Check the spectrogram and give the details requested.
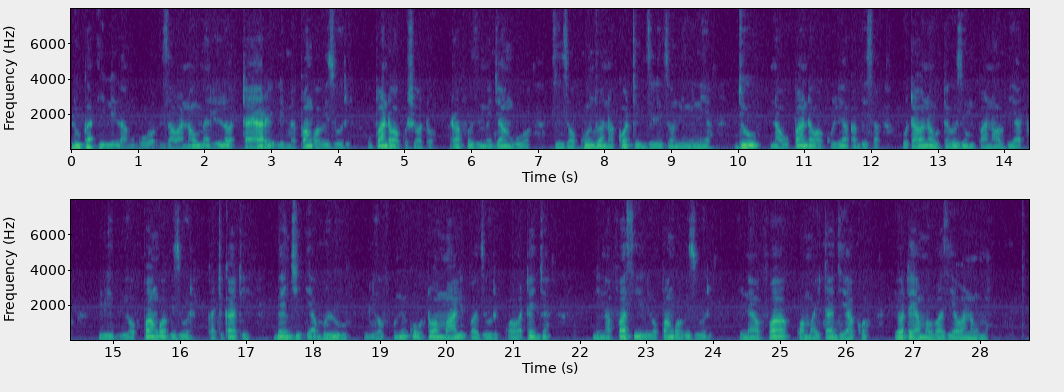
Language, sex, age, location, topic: Swahili, male, 25-35, Nairobi, finance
